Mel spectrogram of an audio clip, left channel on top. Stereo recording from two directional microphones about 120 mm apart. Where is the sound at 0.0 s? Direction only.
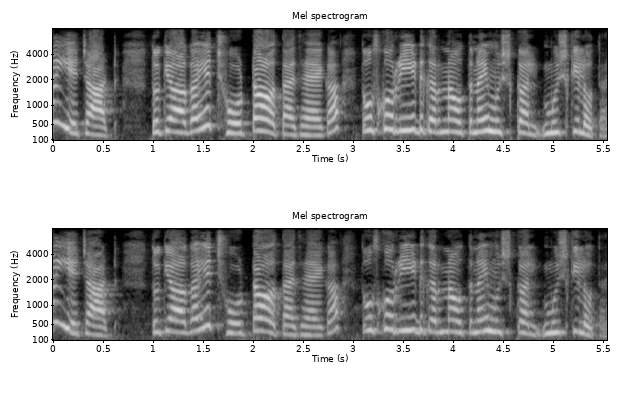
25° left (ahead or behind).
